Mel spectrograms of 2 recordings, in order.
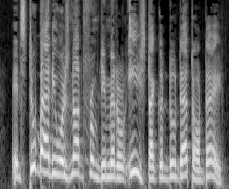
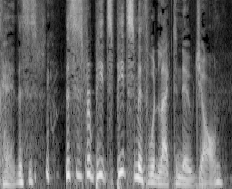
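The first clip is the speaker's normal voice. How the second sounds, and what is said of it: Put-on pretentious British accent. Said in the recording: “you got to say it in an English accent ... that's nothing like a British accent. Try to sound like a pretentious ... That sounds much better”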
